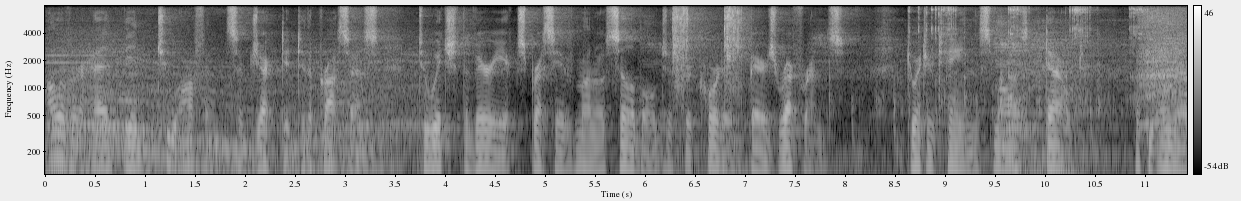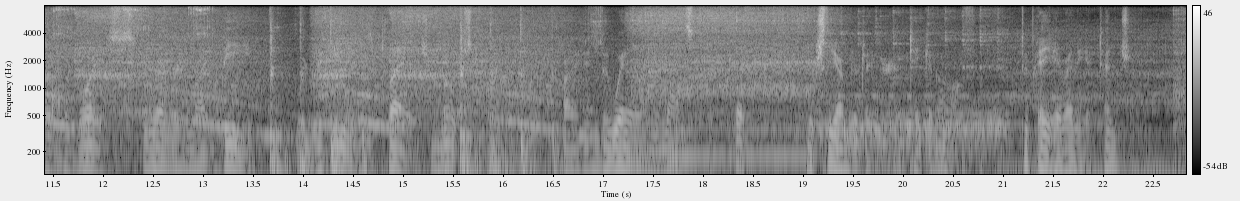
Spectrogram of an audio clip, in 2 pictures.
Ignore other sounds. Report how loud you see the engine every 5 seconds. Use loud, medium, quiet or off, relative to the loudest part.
loud, medium, loud, loud, loud.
